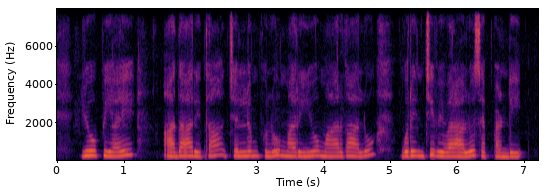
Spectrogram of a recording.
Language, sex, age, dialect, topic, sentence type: Telugu, female, 18-24, Southern, banking, question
